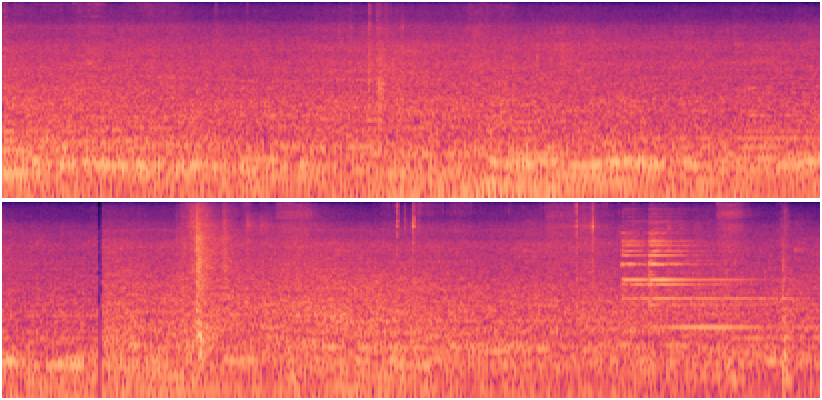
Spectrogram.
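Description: Steady background noise of a busy outdoor market, with a single sharp click about six seconds in and a short bell-like chime near the end: the click-and-ding sound effect of a subscribe-button animation.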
